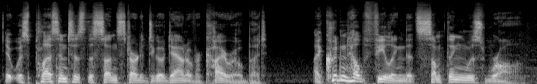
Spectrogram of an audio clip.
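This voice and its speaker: An adventurous professor narrating a radio play. His low voice moves up and down with theatrical flair, and music runs behind it. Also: sing-song, no room sound, heavily acted. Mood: reflective. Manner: measured, literary, theatrical storytelling. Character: adventurous, wary gentleman professor recounting his exploits. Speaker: narrator and lead character. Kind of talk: radio theater, dramatic first-person narration.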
